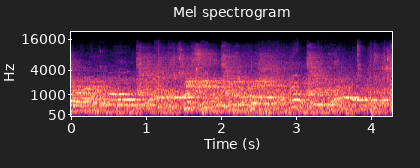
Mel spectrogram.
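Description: Basketball bouncing on a hardwood court with a few sharp knocks, under the steady chatter of voices in an arena.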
